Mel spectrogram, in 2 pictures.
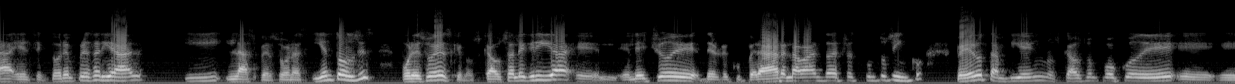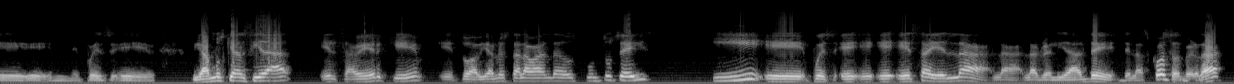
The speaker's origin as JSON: {"language": "Spanish", "country": "Costa Rica", "also_born_or_lived": "Puriscal", "said": "como costarricenses"}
